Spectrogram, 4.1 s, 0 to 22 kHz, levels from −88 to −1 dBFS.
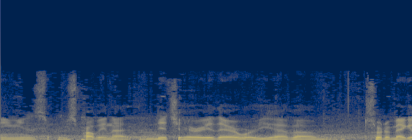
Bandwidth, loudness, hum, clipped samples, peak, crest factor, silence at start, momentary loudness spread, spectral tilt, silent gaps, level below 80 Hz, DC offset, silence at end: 11 kHz; -27 LUFS; none; under 0.1%; -6 dBFS; 20 dB; 0 s; 9 LU; -6 dB/octave; none; -46 dBFS; under 0.1%; 0 s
